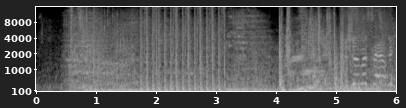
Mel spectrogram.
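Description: Heavy, rapid booming shots from a cannon in the video game Borderlands 4 pound continuously over a dense, rumbling background, with a short break before firing resumes.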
